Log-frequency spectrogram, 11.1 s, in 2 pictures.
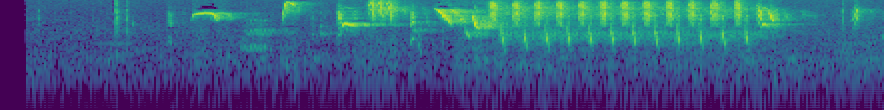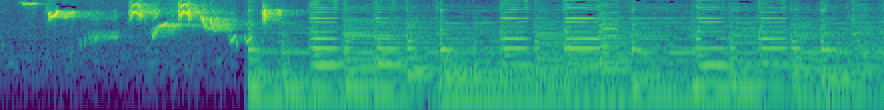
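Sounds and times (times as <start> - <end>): fast bird trill: 1.0 - 7.4
bird chirps and whistles: 1.1 - 4.9, 5.7 - 7.3.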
